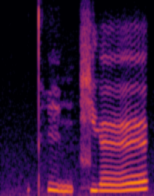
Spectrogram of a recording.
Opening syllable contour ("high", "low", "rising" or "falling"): low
